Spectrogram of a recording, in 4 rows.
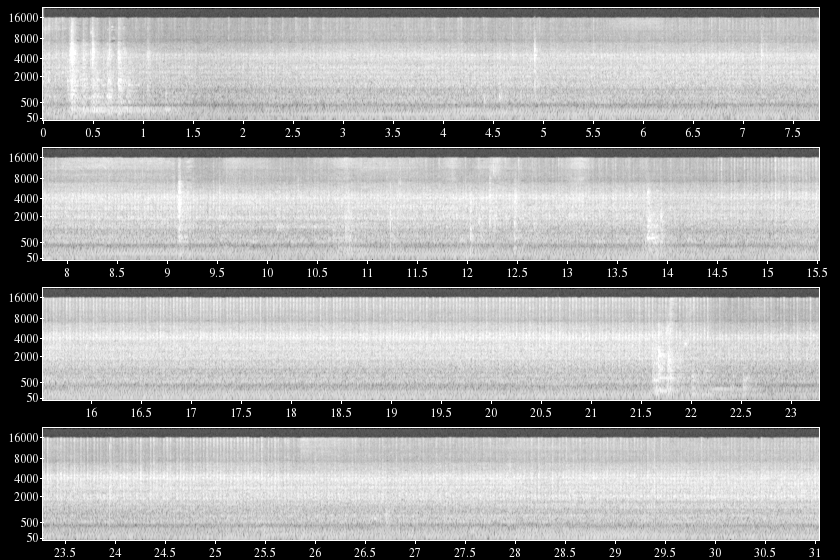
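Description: John Deere 410L backhoe loader's diesel engine running steadily while the backhoe boom is worked, with a few short knocks about 9, 14 and 22 seconds in.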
